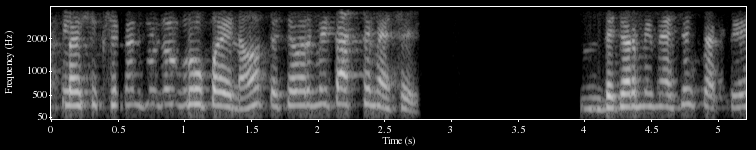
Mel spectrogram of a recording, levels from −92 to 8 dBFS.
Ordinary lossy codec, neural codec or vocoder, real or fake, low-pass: none; none; real; 3.6 kHz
